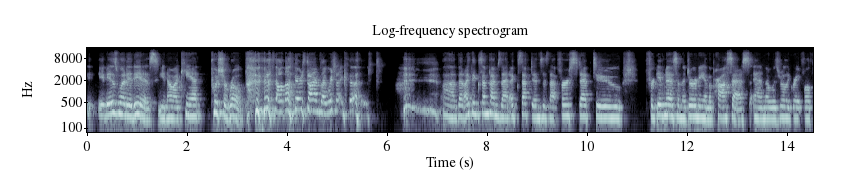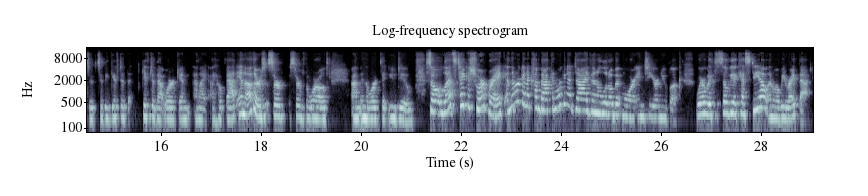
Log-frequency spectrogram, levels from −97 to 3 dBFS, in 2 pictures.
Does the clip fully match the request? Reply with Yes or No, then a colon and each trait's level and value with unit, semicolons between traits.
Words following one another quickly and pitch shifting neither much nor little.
No: fast, 215 wpm; wide, 6.2 semitones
